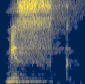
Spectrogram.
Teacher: kita tekan huruf sin. Alirkan nafasnya. Alirkan suaranya, lalu kita tutup dengan bunyi kaf yang diwakafkan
